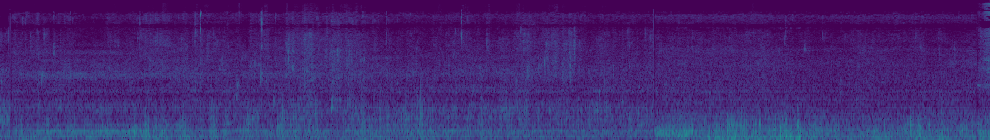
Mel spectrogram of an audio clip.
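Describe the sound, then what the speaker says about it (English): Wind buffets a microphone outdoors in Florida, making a continuous low, rumbling roar that swells louder partway through, with no speech audible. "I don't even know if you can hear me because of the wind"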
